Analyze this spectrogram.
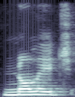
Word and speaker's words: knowledge: of a word so a k becomes a silent letter if it comes before the n in the start of the word for example knight knuckle knowledge and knife this means when we say the word we can't hear the letter k it sounds like it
